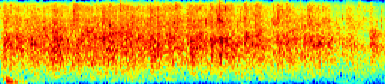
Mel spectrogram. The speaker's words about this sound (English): You didn't know that you were going to be applauding a Texas Republican before tonight.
